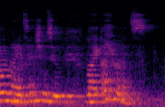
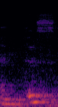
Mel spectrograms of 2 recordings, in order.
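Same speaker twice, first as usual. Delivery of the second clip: slowing to standstill; 6 dB quieter, much slower than usual. Shown as a demonstration. Teacher showing time slowing in the last two lines, hushed and halting. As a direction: let each word halt, sinking into near silence. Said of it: "You're being slowed down to the moment".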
